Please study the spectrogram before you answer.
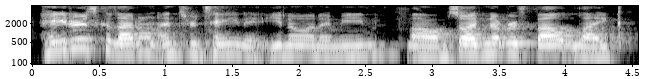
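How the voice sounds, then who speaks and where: A woman's voice: medium pitch, moderate pace. Laid-back New York woman boxer. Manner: laughs often, relaxed and candid. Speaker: professional boxer. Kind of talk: casual interview.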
